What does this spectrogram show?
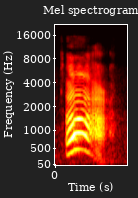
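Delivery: high-pitched "ah" exclamation; Danhausen-like cry. Real, not acted. Streamer hearing the riddle's answer, high comic cry. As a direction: let out a sudden high "ah". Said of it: "Why did I sound like Danhausen?".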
